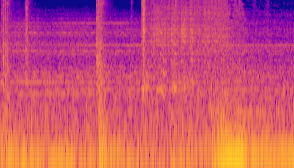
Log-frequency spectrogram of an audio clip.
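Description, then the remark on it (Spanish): A car engine cranks and starts as people who have just left a house get into the car, with a few sharp clicks early on before a low rumble swells up near the end and settles into a steady idle. “a los pocos minutos salieron de la casa y se subieron al auto.”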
